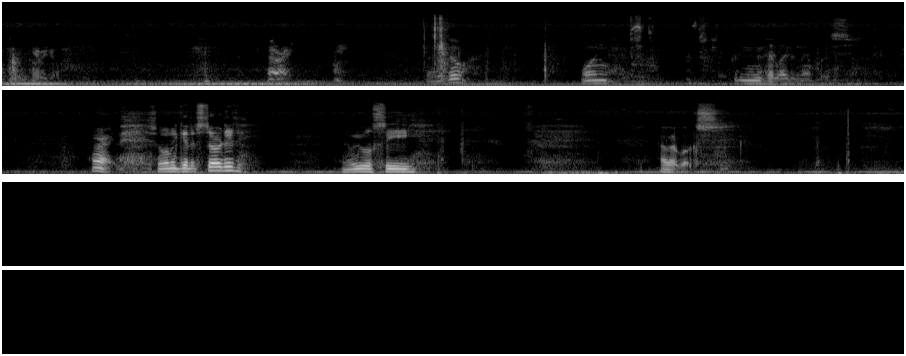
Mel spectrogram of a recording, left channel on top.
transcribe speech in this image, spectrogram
There we go. All right. There we go. One pretty new headlight in that place. All right. So let me get it started, and we will see how it looks.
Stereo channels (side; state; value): right; silent; 53 dB below the other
